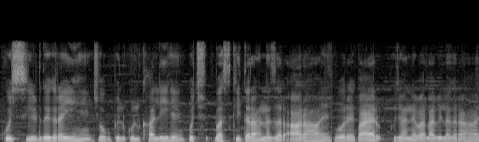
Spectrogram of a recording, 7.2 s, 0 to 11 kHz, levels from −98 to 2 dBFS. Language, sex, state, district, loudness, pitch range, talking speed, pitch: Hindi, male, Chhattisgarh, Kabirdham, -29 LUFS, 130-140 Hz, 165 wpm, 135 Hz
